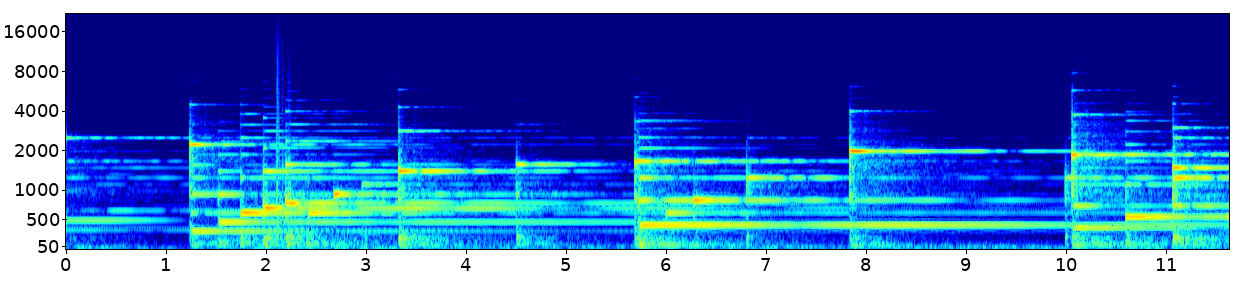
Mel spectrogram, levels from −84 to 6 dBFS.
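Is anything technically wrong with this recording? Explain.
Yes. From 2.10 to 2.24 s there is loose connector crackle. A worn or dirty contact keeps making and breaking as it shifts. That chops the signal in fast, irregular bursts. It is heard as a short scratchy crackle lasting about 0.14 s.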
